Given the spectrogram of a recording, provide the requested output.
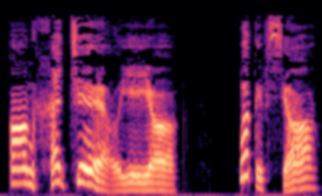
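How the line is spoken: Mocking tone. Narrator (Russian): насмешливо сказал Волан-де-Морт

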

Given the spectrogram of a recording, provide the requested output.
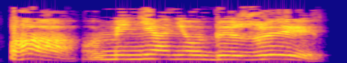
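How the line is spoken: Chuckling, mimicked intonation. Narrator (Russian): хохотнул Виктор с такой же интонацией, которую слышал у Нури

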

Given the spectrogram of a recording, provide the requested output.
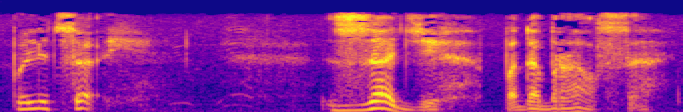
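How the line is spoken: Quiet reply. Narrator (Russian): тихим голосом ответил Фогель

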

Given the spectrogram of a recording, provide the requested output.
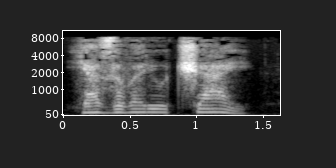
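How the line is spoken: Whisper. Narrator (Russian): шепотом сказала Гермиона

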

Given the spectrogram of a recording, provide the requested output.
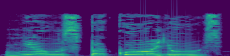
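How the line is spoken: Shrieking. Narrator (Russian): завизжала она

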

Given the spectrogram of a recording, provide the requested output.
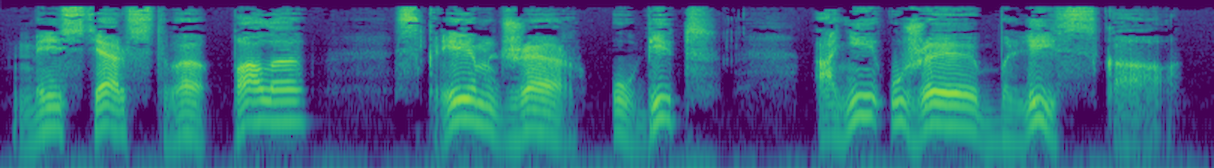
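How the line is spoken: Loud, low, drawling male voice. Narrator (Russian): Патронус громким, низким, тягучим голосом Кингсли Бруствера сообщил

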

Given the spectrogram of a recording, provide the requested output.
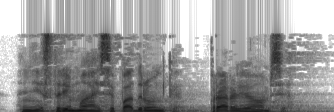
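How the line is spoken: Hoarse breathy voice. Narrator (Russian): хрипловато дохнули

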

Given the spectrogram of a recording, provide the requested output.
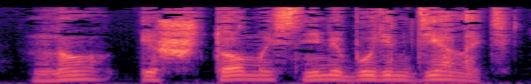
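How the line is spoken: Soft whisper. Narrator (Russian): тихо прошептал в темноте Рон

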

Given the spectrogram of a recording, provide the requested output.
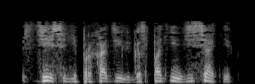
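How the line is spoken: Hissing whisper. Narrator (Russian): свистящим шепотом ответил Виктор

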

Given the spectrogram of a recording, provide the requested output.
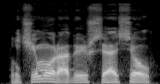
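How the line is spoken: Demon's grumbling mutter. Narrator (Russian): пробурчал бес

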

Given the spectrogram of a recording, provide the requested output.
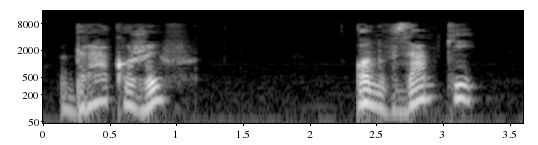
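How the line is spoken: Barely audible close whisper. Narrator (Russian): Еле слышный шепот в дюйме от его уха

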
